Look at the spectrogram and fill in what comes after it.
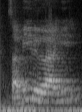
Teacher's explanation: Tarkik itu tipis ya, karena harokat lafaz Allah sebelumnya itu ada harokat kasr.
